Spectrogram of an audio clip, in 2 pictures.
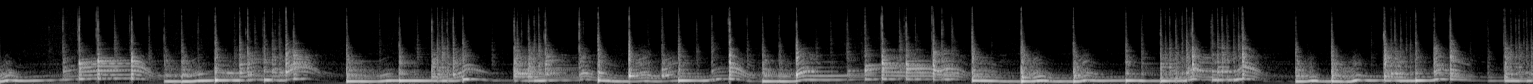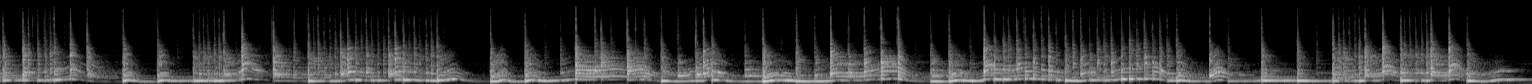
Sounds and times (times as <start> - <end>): Drum: 0.0 - 30.6.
